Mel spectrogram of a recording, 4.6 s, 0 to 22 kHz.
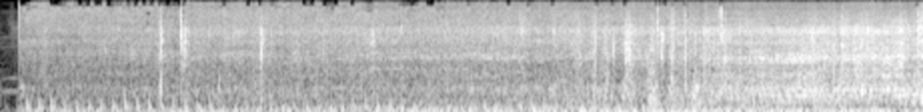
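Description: A KTM 150 enduro motorcycle climbs a hill on a wheelie, its two-stroke engine buzzing loud and close with a rising, raspy pitch, crackling throughout without talk.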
